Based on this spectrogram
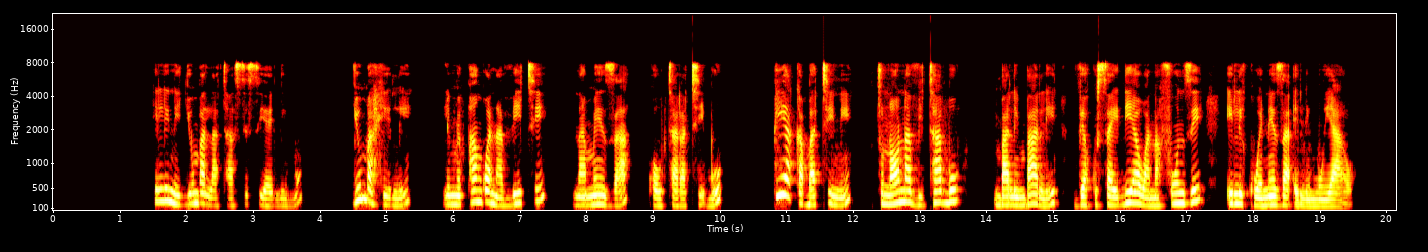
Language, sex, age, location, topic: Swahili, female, 25-35, Nairobi, education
